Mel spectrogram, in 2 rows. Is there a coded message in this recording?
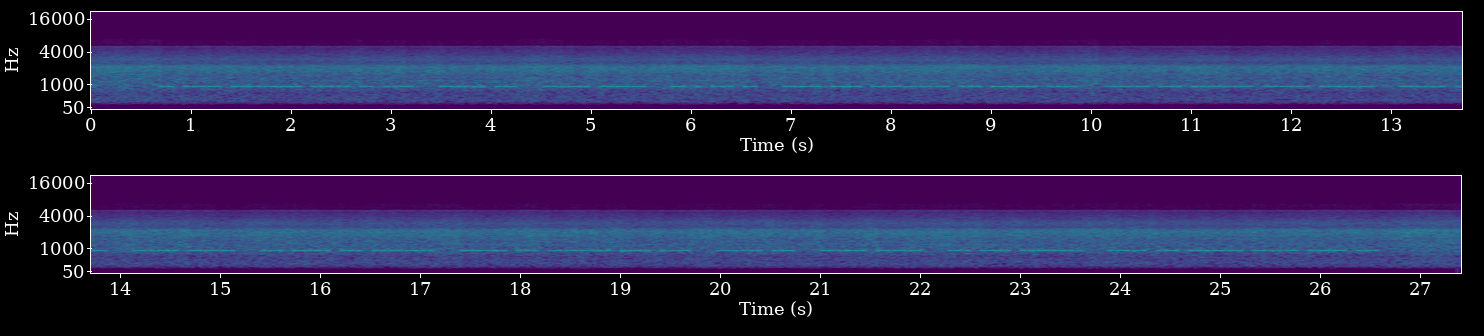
Yes: Morse code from 0.7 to 26.7 s, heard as a keyed tone, machine-sent, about 30 wpm, 930 Hz, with heavy radio static. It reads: IW9LTU 6A CO TEST GM0SCU ON2OJ 6A CO AGN? ZS8RU 6A CO NR? WA3XWA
